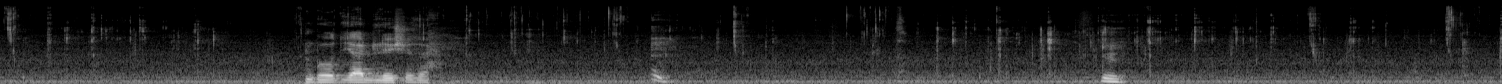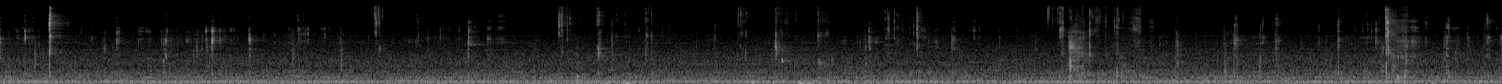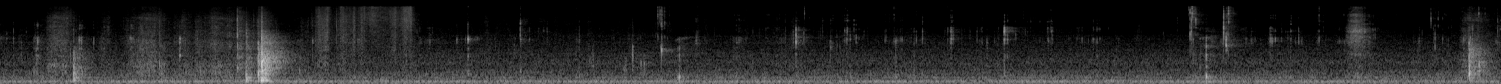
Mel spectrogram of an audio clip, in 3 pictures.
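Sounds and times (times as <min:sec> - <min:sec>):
tissue wiped across mouth: 0:33.1 - 0:34.3.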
